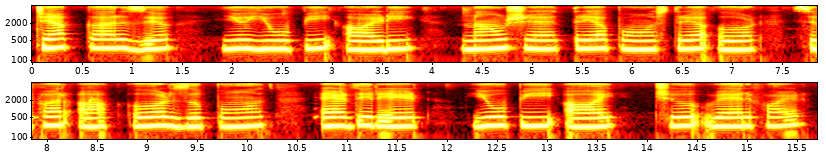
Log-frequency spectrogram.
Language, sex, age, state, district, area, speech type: Kashmiri, female, 18-30, Jammu and Kashmir, Kulgam, rural, read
